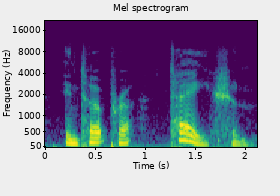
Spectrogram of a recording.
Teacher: the stress has moved interpretation so it's on the penultimate syllable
